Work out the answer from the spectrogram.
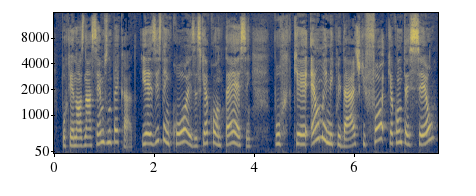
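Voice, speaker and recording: A Brazilian woman in her thirties speaks as a guest, recounting her own experience in a fairly high voice. She is earnest and hesitant, often breaking off and starting her sentences again. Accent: Brazilian Portuguese. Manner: earnest, hesitant with frequent restarts. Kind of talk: personal testimony.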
